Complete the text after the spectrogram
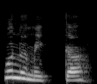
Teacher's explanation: se encadena el sonido una consonante con una vocal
